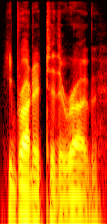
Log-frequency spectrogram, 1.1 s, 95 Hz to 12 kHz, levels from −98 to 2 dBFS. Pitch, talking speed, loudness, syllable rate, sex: 90 Hz, 335 wpm, -20 LUFS, 6.5 syllables/s, male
